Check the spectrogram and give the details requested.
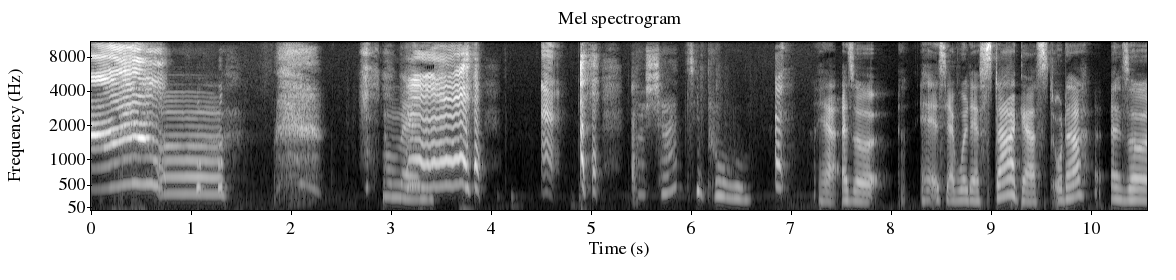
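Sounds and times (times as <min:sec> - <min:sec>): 
baby crying: 0:00.0 - 0:05.7
speech: 0:05.7 - 0:10.5.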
